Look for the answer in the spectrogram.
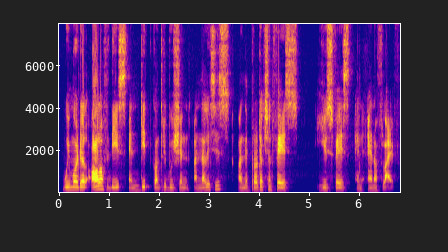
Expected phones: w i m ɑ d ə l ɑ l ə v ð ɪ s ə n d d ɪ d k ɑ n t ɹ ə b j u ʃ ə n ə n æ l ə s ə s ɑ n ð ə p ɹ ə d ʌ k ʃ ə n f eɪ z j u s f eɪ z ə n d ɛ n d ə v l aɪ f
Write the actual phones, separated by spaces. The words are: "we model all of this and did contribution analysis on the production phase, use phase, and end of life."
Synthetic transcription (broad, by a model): w i m ɑ d ə l ɑ l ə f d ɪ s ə n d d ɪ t k ɑ n t ɹ ə b j u ʃ ə n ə n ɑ l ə s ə s ɑ n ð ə p ɹ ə d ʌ k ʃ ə n f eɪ s j u s f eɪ s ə n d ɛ n ə f l aɪ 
